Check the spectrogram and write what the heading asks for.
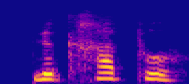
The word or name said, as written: le crapaud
